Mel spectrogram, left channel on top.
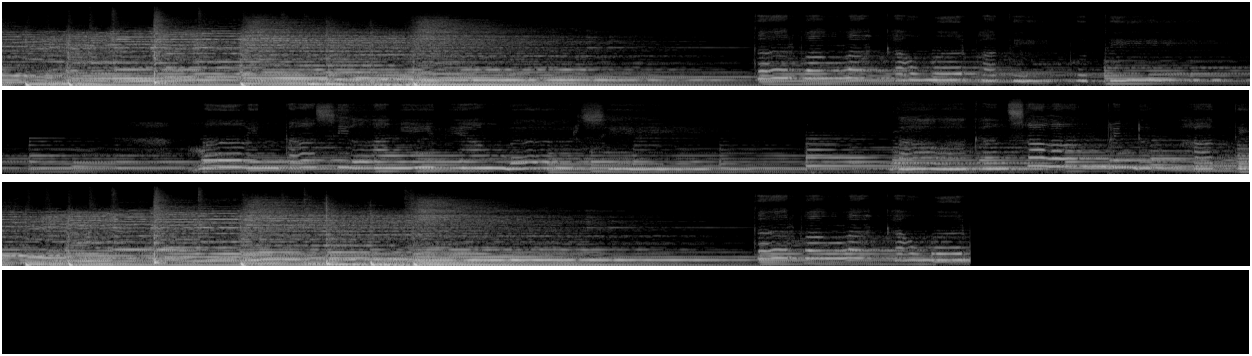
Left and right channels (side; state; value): right; drops out; at 9.7 s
